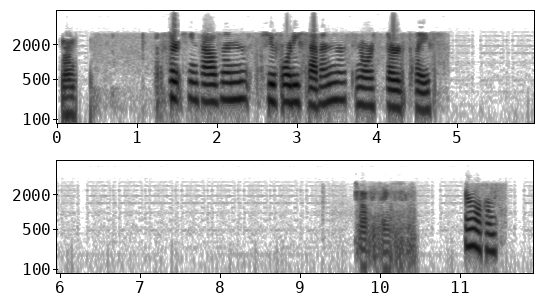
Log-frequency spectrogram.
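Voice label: Phoenix police department, scanner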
